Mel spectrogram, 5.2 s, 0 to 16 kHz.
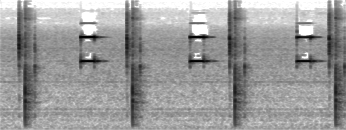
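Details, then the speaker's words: Godox SK400 studio flash after E3 error repair, tested at full 1/1 power: sharp firecracker-like pop about every 1.5 seconds, each followed by a short double recharge beep with roughly 2-second recycle; flash fires strongly, normal full-power operation. "Kalau di power tertinggi dia ditembak mesti begitu teman-teman. Suaranya rada sedikit ngeri begitu ya, kayak petasan lah begitu."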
